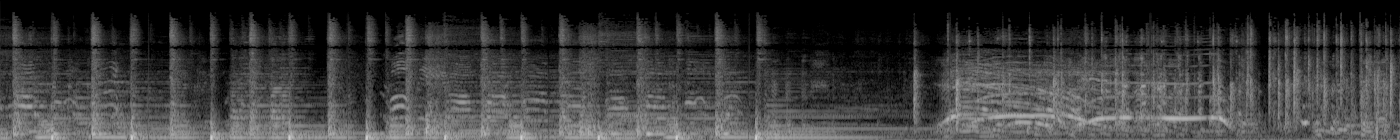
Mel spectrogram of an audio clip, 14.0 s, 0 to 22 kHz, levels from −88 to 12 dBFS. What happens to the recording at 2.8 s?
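Periodic USB or driver dropouts run from 1.48 s to 13.51 s, so 2.8 s falls between two of them. A blocked bus or driver stalls the stream every 2.0 s, cutting out roughly 10 ms as silence. The result is about seven regular ticks.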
